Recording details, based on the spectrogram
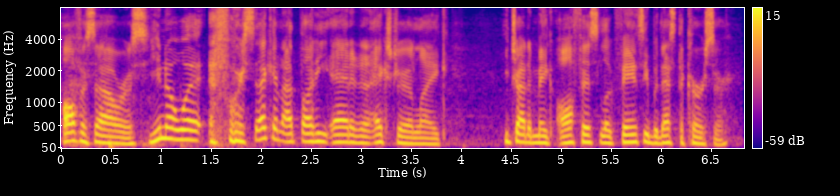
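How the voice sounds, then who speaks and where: A man's voice: on the high side, normal speed, darkish tone. A man co-hosting a casual podcast, chatting animatedly, laughing and swearing freely. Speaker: podcast co-host. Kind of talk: casual chat.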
